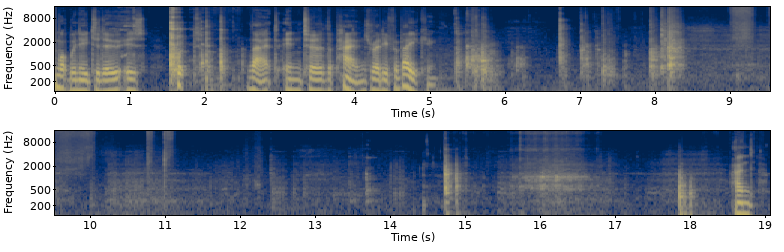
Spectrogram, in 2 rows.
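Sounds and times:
kitchen utensils clinking: 0.8 - 2.6.

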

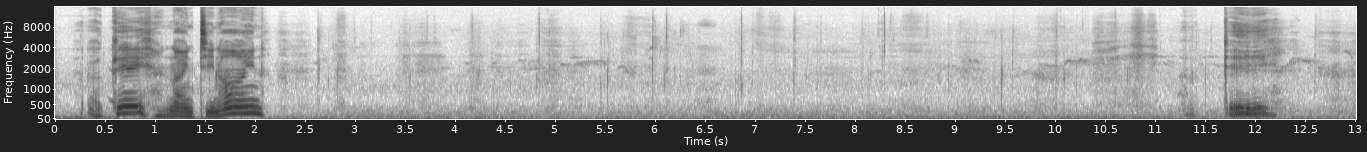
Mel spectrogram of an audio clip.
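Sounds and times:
footsteps on paved path: 0.0 - 13.0
steady low rumble: 0.0 - 13.0.

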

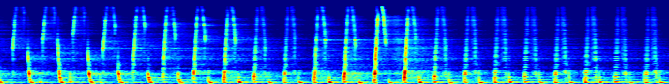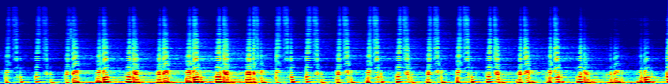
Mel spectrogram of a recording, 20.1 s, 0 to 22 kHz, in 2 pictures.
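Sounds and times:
sharp ticking beat: 0.0 - 12.6
synthesizer bass line: 0.0 - 20.0.

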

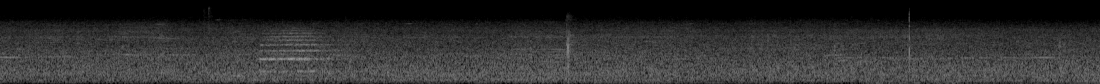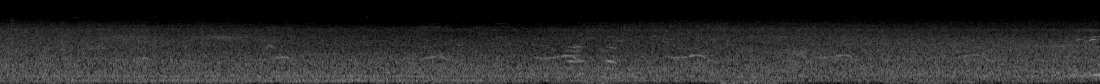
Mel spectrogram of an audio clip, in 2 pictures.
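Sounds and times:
river flowing over rocks: 0.0 - 22.0.

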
